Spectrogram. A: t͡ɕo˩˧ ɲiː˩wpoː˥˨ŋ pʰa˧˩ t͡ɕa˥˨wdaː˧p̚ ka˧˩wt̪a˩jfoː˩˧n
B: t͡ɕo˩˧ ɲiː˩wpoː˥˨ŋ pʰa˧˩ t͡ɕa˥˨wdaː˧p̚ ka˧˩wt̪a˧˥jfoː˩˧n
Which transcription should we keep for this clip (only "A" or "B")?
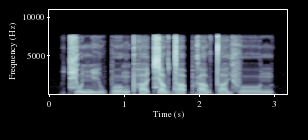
A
